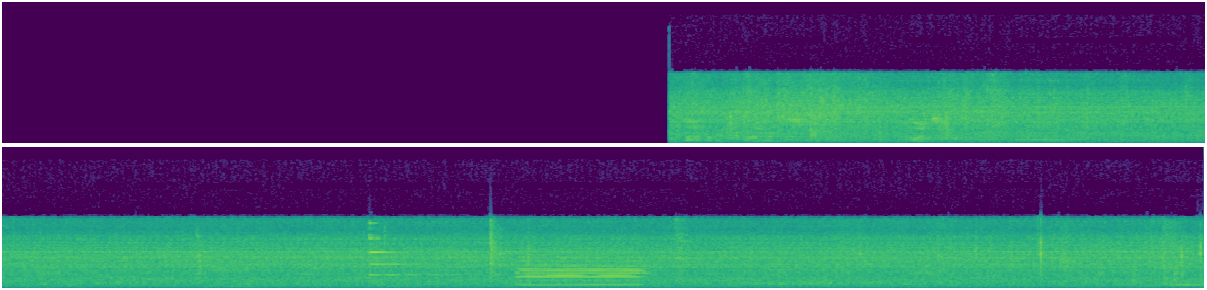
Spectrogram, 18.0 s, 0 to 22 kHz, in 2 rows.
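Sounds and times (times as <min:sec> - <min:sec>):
train standing at platform: 0:05.0 - 0:18.0.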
